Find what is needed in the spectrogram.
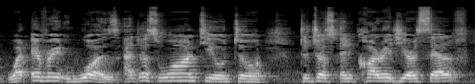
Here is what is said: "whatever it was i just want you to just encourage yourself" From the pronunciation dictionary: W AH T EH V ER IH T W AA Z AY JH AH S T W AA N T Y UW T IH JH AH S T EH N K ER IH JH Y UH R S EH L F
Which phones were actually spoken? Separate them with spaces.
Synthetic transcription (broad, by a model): W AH T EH V ER IH T W AA Z AY JH AH S T W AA N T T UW T IH JH AH S T EH N K ER IH JH Y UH R S EH L F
